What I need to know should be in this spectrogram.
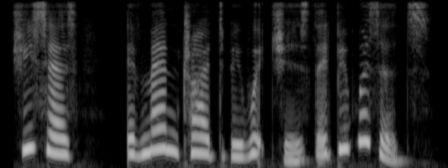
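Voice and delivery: pert, high-pitched retort; defiant child. A narrator's reading. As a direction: argue back like a stubborn child. Child Esk argues.

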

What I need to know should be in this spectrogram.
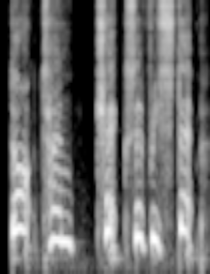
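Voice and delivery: very high-pitched little rat; Peaches the rat. A narrator's reading. Rat reassuring her waiting companion, very high-pitched. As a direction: speak in a tiny high rat voice.

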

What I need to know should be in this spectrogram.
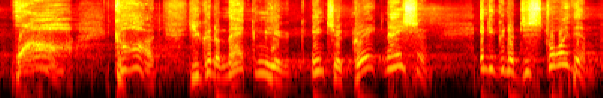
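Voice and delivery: thrilled at being made great, shouted up high; greedy excitement. Acted. Glory-seeker thrilled at God's offer, high excited shout. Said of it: "those who are self-seeking for glory".

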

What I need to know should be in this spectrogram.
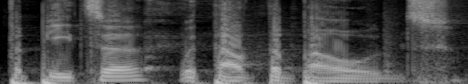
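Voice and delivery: loud slow deadpan order. Pretend. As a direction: shout it slowly and flatly. Caller shouts order slowly.

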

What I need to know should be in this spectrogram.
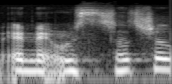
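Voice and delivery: normal talking voice

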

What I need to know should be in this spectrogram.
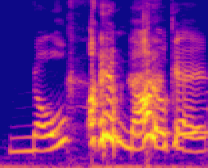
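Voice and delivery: high, loud, slow laughing cry of not okay; laughing despair. Retold or imitated. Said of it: "And I'm like".

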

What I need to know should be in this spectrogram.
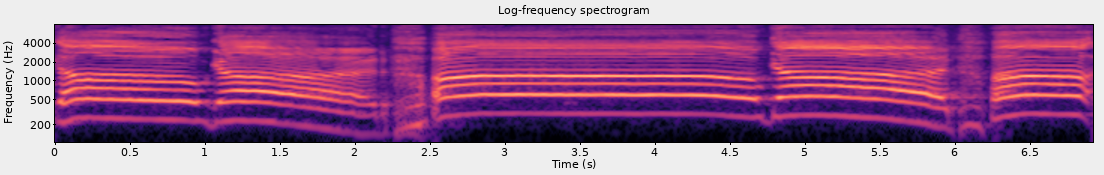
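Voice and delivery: long, loud imitated groans to God; hammed-up prayer-meeting moaning, held on and on; mock moaning prayer. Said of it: "just moan and groan and moan".

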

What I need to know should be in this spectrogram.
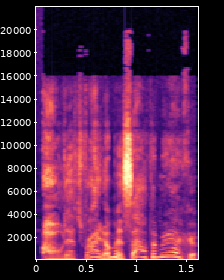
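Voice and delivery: high sheepish realization; mock realization. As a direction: play dumb, realizing late.

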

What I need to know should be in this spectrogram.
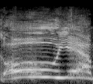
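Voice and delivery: high, elated fan shout; acted cheering. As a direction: cheer like a kid watching wrestling. Acts young fans cheering the comeback.

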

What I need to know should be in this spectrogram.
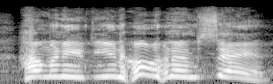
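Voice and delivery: normal talking voice

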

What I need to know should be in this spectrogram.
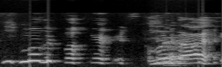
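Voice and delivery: hammed-up death wail at his friends; mock dying wail. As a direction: cry out as if about to die. Screaming he will die.

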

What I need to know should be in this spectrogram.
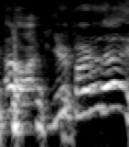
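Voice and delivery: high, loud, laughing disbelief; mock surprise. Imagined listener hears who the speaker is, mock surprise. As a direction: blurt it out as an astonished listener, half laughing.

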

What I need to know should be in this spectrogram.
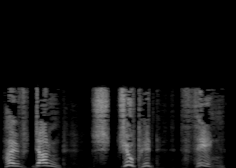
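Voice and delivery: high, strained, broken words; halting gasp of confession; breathed with effort. A narrator's reading. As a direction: drag each word out slowly as if it hurts. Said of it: "Mister Crouch breathed".

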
